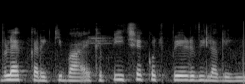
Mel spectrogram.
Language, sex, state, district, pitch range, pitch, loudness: Hindi, male, Bihar, Bhagalpur, 180-210 Hz, 200 Hz, -22 LUFS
